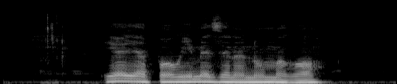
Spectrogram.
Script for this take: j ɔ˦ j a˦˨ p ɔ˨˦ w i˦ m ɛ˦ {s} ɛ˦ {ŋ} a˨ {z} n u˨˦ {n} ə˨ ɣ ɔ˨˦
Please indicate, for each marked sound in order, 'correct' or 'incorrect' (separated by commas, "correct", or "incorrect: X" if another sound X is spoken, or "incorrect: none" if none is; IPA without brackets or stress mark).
incorrect: z, incorrect: n, incorrect: none, incorrect: m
